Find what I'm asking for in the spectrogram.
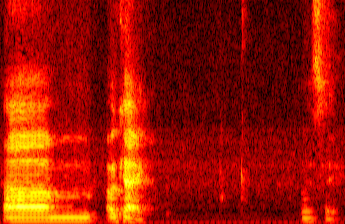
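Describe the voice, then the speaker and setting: A man's voice: medium pitch, steady tone, drawn-out words, muffled recording. British man answering questions, echoey room. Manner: conversational, frequent ums and self-corrections. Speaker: host answering viewer questions. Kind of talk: live Q&A stream.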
